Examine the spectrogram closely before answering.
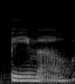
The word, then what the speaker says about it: Beo: from the nft set beo is how it's pronounced beo beo like like emo yeah but with a B beo like emo Gastly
